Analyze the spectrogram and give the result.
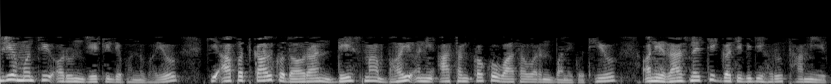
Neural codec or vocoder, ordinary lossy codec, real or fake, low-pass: none; MP3, 32 kbps; real; 3.6 kHz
